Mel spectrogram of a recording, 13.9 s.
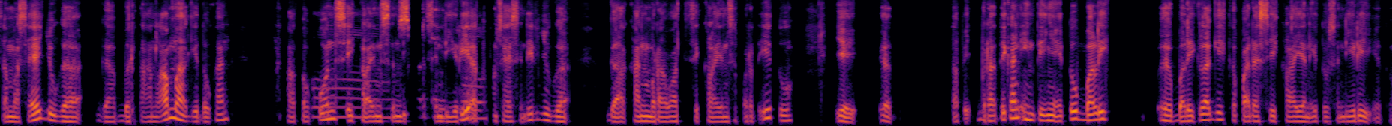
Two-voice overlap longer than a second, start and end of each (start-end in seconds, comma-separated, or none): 3.1-4.9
